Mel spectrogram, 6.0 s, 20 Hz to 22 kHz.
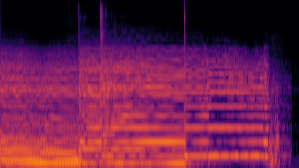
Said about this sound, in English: You're going to tap a harmonic on the 14th fret.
